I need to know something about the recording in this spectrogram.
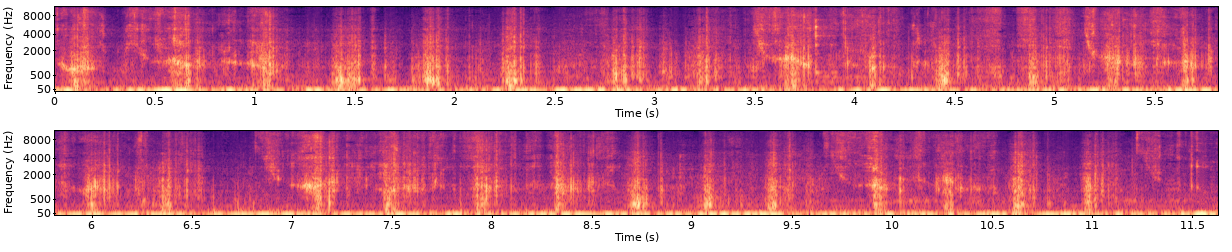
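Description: A spoon scrapes and clinks against ice cubes in a glass bowl.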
